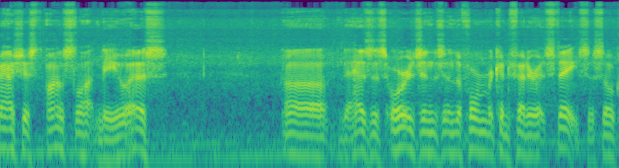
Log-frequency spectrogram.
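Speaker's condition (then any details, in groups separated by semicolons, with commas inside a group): No condition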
